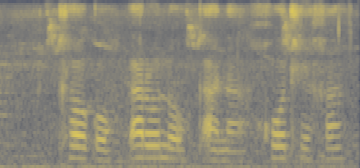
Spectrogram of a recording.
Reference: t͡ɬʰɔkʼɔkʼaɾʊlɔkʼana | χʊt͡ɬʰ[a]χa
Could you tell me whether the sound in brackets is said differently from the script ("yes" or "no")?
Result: yes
